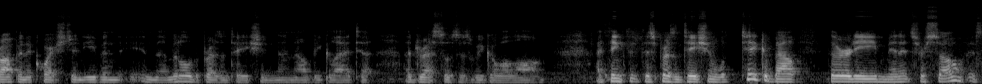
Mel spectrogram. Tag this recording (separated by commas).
Speech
